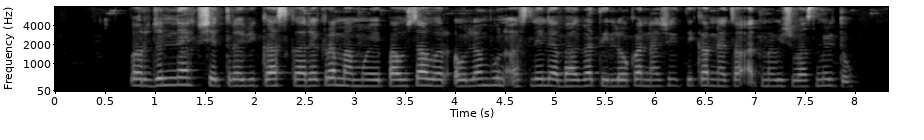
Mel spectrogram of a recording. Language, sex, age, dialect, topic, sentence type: Marathi, female, 18-24, Standard Marathi, agriculture, statement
